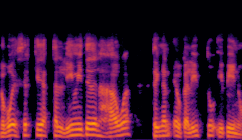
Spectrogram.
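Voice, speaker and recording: A man's normal speaking voice with lively intonation at a moderate pace, in a dry, close sound with no echo. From Chile, Mulchén. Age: 30s. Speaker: council candidate. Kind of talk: radio interview.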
